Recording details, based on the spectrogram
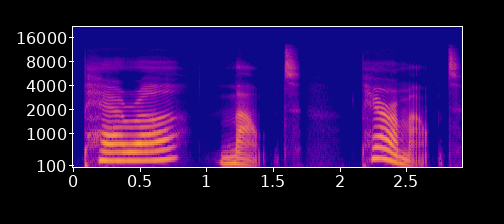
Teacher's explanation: The stress is right at the beginning.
